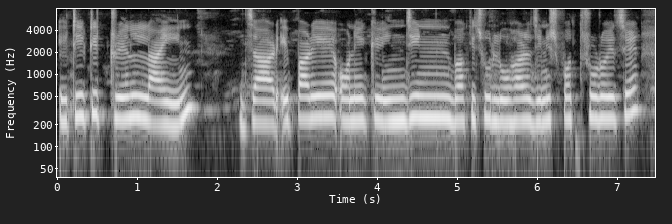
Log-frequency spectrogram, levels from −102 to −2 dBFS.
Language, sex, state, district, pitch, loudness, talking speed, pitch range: Bengali, female, West Bengal, Purulia, 240 Hz, -17 LUFS, 105 wpm, 225-250 Hz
